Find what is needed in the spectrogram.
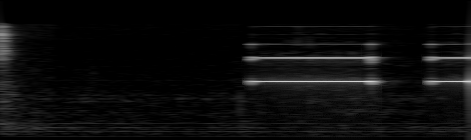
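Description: Near silence, then a digital multimeter's continuity beeper sounds one steady high beep of about half a second, starting a little over a second in. The beep signals a short between the probed MOSFET's drain and source: the switching MOSFET has failed shorted.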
